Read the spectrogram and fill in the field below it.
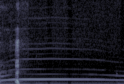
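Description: animal, wolf howling

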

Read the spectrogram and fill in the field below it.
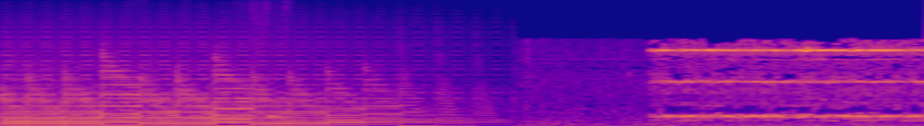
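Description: household object, telephone bell ringing

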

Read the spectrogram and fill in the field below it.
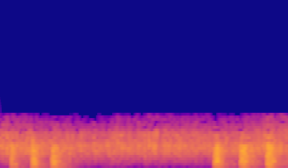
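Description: impact, knocking on a door

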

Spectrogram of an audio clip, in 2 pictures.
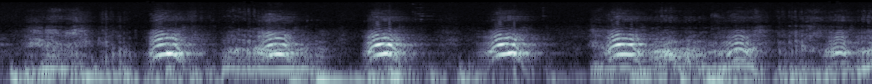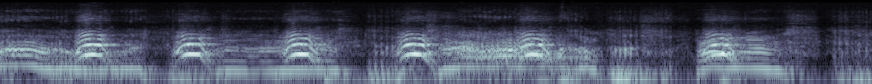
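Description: animal, dog barking and growling

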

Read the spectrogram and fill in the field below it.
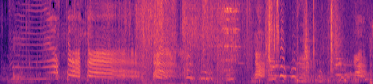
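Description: animal, dogs barking

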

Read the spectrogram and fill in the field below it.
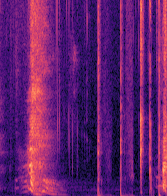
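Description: human body sound, sneeze

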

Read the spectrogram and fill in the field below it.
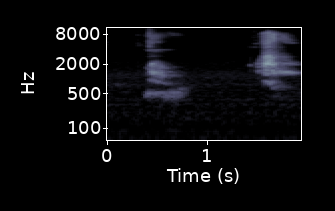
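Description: animal, cat

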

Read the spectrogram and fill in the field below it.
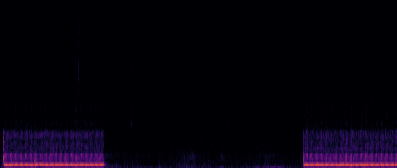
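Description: signal or alarm, outgoing phone call ringing

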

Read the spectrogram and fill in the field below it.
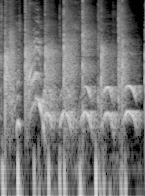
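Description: crowd, applause

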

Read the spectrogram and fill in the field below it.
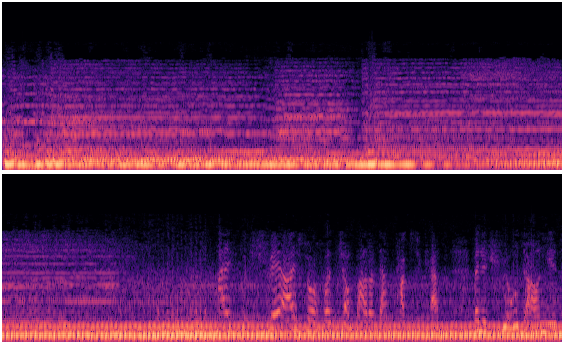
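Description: vehicle, car engine driving

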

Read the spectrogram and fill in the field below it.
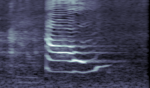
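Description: animal, cat meowing

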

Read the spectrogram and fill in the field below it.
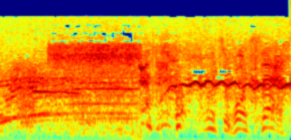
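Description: animal, horse whinnying

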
